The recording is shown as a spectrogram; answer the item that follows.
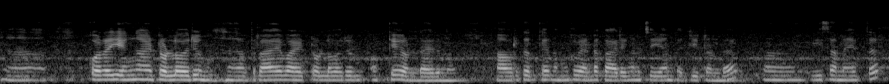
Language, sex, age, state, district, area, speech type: Malayalam, female, 30-45, Kerala, Alappuzha, rural, spontaneous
